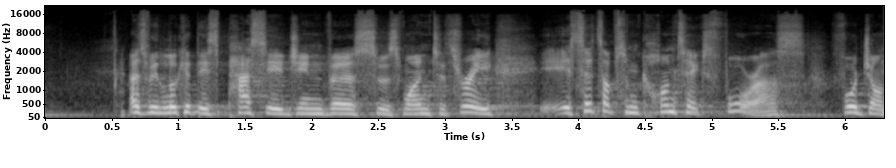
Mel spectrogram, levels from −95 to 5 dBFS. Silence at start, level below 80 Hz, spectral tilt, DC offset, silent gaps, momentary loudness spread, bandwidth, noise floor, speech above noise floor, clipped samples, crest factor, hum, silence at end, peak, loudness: 0 s; -64 dBFS; -5.5 dB/octave; under 0.1%; none; 9 LU; 18.5 kHz; -47 dBFS; 25 dB; under 0.1%; 18 dB; none; 0 s; -4 dBFS; -22 LUFS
